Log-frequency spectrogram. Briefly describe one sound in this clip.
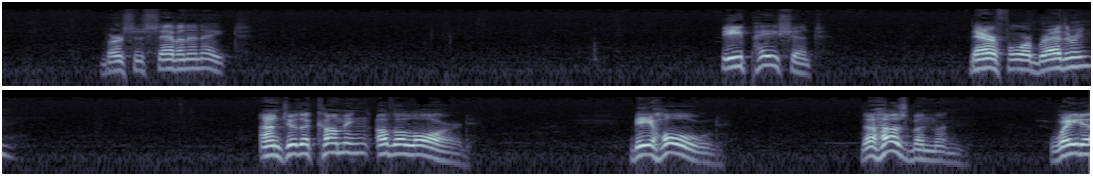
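A middle-aged man speaks slowly and deliberately into a microphone, with long pauses.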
